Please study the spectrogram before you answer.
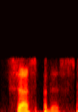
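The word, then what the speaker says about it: Céspedes: I keep saying Cespedes. I should say his name. – Cespedes.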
